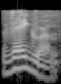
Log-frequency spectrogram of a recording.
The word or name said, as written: vagrom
